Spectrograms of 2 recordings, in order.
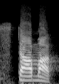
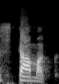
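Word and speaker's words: stomach: ক যেমন স্টামাক এসটি ও এম এস সি এইচ সিএইচটা ক এর মত উচ্চারণ হচ্ছে স্টামাক।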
